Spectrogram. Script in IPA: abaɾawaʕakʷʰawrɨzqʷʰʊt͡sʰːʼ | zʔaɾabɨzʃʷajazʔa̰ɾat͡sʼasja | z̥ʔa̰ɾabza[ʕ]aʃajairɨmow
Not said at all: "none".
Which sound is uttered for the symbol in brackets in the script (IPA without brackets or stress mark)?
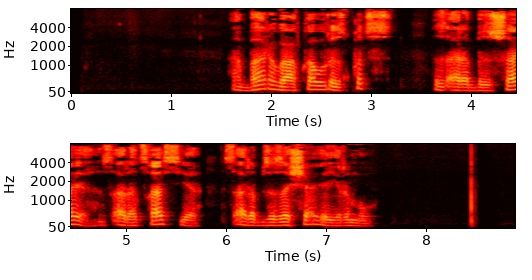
z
